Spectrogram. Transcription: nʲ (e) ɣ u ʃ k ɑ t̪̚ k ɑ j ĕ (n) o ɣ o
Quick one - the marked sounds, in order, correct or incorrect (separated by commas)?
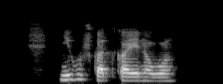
incorrect, correct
